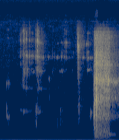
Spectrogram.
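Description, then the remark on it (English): Someone drinking: a few soft, wet mouth clicks and sips, then a sudden loud, breathy rush of sound that holds to the end. No one speaks. “We can hear you drinking it.”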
